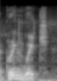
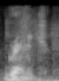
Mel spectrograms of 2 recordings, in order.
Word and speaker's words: Greenwich: mismo con esta ciudad si tenemos green y which uno pensaría que se pronuncia greenwich en realidad es grey nyc finalmente en inglés es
